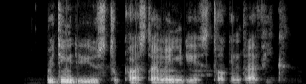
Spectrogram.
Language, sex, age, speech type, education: Nigerian Pidgin, male, 15-29, spontaneous, tertiary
